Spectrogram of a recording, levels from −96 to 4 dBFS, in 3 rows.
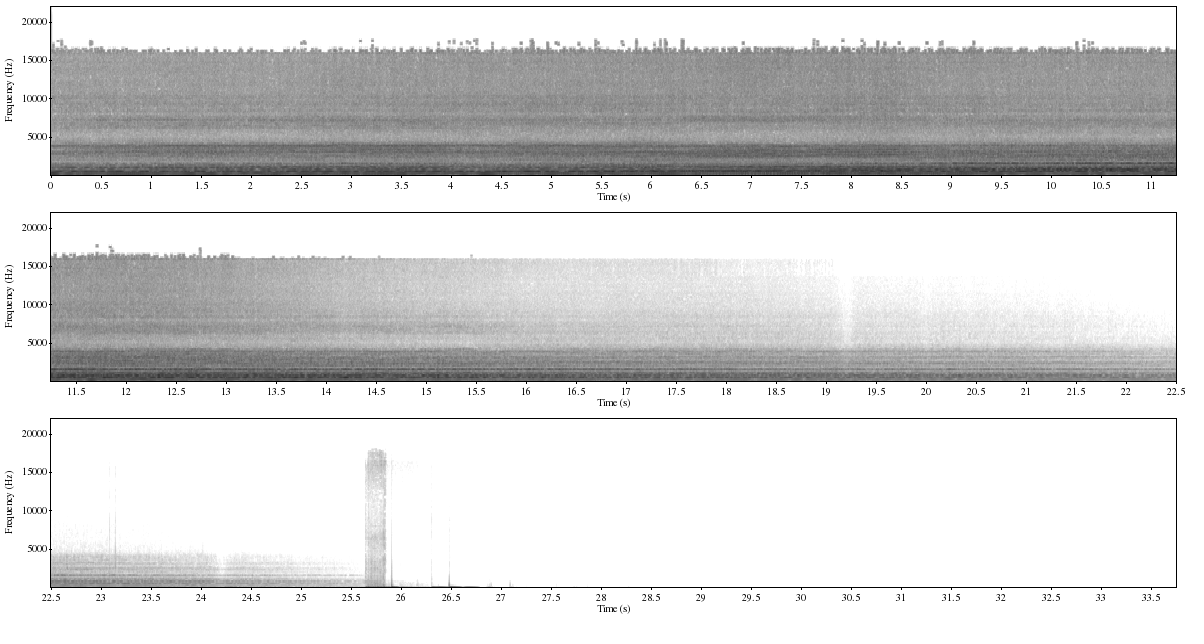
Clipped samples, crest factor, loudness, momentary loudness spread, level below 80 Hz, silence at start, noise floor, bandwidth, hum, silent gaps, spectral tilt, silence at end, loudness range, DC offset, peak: under 0.1%; 18 dB; -22 LUFS; 18 LU; -48 dBFS; 0 s; -65 dBFS; 17.5 kHz; none; none; -3.5 dB/octave; 7.2 s; 18 LU; under 0.1%; -6 dBFS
